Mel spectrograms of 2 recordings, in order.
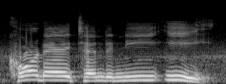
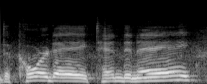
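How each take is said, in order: First: The second word ends in two long E sounds. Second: The two words are made to rhyme. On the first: "You pronounce it as if there are two long E's at the end of the word" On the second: "Many people in the U S try to make two words that rhyme"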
